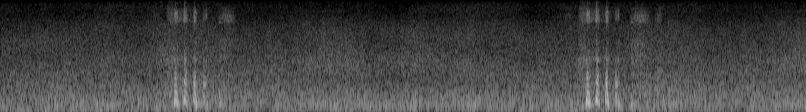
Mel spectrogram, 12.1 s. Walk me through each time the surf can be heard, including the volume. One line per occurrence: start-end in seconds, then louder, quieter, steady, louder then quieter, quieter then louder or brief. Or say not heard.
0.0-12.0 steady.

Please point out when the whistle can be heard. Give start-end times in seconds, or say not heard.
not heard.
